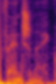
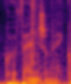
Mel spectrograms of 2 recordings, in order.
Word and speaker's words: Quvenzhané: I was literally going, Quvenzhané, Quvenzhané, Quvenzhané, Quvenzhané, Quvenzhané, Quvenzhané.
